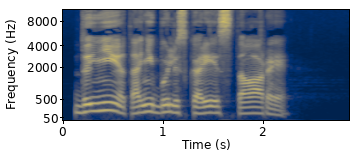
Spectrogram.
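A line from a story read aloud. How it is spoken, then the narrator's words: Embarrassed mumble. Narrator (Russian): Смущенно пробормотал командор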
